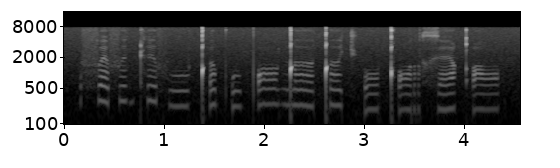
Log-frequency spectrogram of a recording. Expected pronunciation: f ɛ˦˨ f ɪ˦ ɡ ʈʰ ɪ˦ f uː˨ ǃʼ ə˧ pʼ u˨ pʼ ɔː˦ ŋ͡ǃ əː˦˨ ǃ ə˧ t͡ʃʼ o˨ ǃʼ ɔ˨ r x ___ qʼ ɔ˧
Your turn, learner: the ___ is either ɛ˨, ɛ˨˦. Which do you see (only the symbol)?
ɛ˨˦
